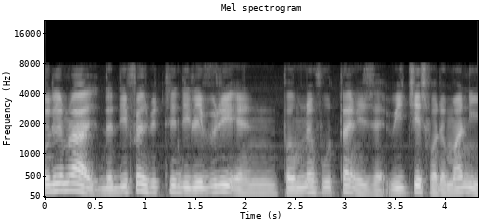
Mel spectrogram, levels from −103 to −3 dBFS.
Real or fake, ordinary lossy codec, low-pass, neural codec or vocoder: real; none; none; none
